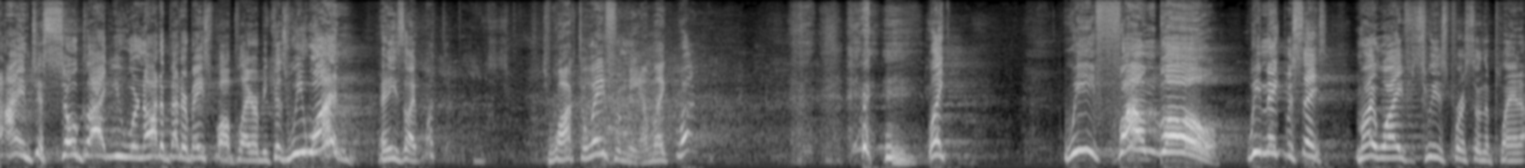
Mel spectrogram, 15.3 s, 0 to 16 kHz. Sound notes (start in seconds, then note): 7.8 congregation laughing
